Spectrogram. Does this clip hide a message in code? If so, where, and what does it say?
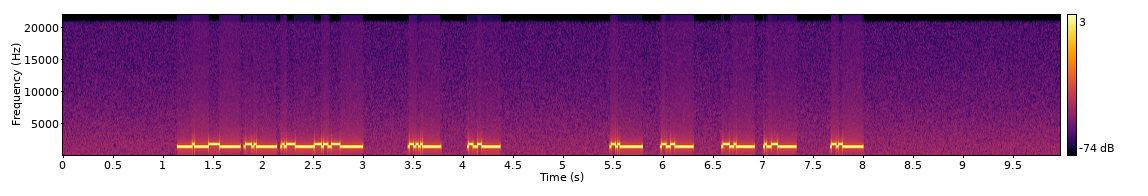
Yes: TTY/TDD text telephone tones (45.45 baud Baudot) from 1.1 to 8.0 s, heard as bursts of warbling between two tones, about 400 Hz shift, 1600 Hz centre. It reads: THE ORIGINAL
